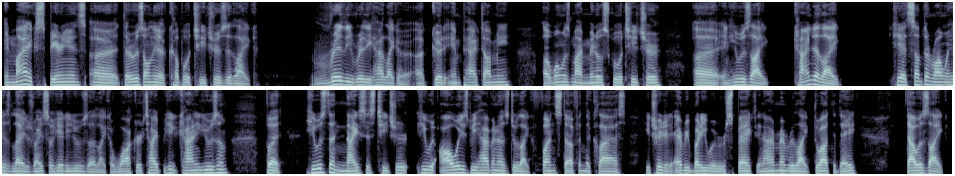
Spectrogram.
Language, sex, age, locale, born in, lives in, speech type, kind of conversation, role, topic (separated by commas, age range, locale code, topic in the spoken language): English, male, 25-29, en-US, United States, United States, conversation, unstructured, none, What small acts of care from teachers—like remembering your name, leaving a quick note, or checking in—shaped your experience?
